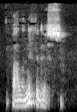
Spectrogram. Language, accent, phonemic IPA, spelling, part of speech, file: English, Southern England, /bæləˈniːfəɡəs/, balanephagous, adjective, LL-Q1860 (eng)-balanephagous.wav
- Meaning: Acorn-eating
